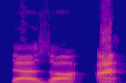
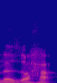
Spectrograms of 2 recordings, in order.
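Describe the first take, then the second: First: The middle consonant is a tight throat sound. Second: The middle consonant is a breathy h sound. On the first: The speaker calls it right. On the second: The speaker calls it wrong. "Bukan dazoha"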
